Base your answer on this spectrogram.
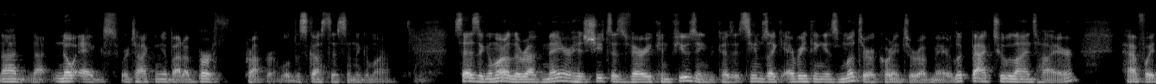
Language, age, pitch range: English, 20-39, 120-135 Hz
